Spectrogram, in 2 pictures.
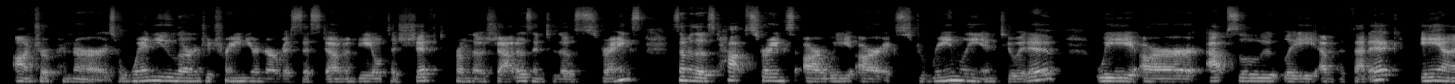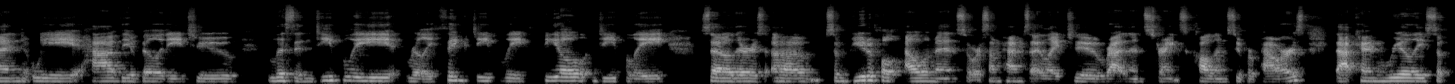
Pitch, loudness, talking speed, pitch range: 150 Hz, -26 LUFS, 140 wpm, 140-165 Hz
